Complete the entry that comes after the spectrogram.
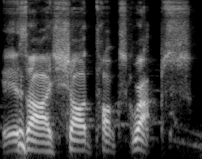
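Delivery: slow, grand mock British accent on his own name; horrible British accent. Co-host introducing himself to British fans in a mock British accent. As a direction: announce yourself in a bad, slow British accent. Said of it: "in my horrible British accent".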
